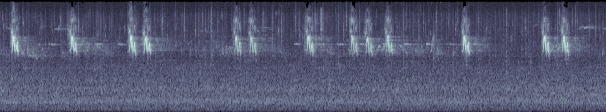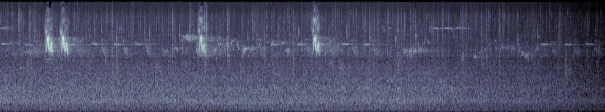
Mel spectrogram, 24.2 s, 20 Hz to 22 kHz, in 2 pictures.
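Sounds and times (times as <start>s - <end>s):
house sparrow (Passer domesticus) chirping: 0.1s - 9.8s, 10.8s - 19.4s.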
